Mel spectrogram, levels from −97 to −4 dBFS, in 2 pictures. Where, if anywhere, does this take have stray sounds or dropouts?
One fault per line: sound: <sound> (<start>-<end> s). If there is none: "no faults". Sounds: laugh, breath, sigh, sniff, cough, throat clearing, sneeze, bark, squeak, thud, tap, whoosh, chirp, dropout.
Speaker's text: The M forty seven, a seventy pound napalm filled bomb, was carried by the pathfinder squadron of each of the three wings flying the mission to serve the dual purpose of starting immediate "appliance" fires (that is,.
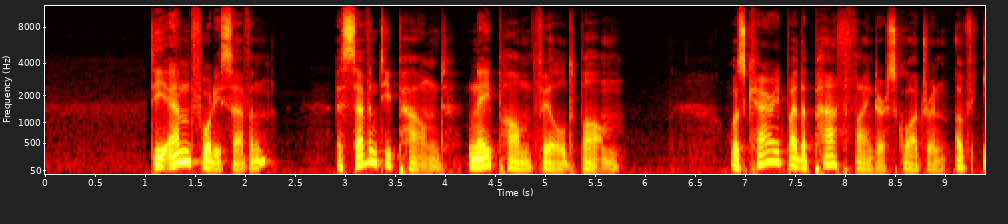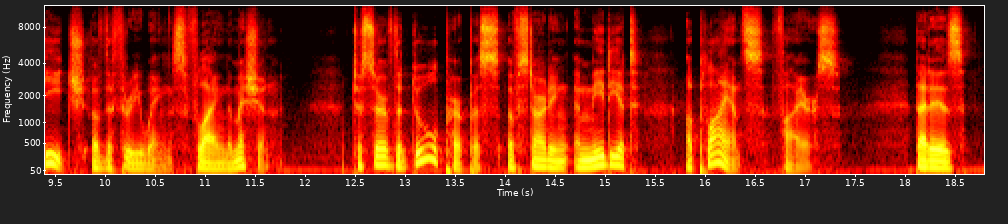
no faults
